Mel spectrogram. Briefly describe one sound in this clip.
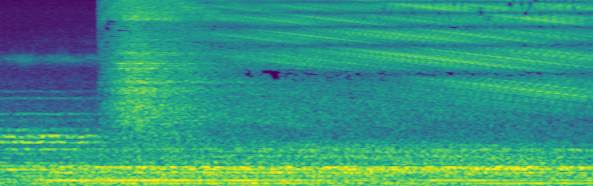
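A magical energy burst swells into a loud, steady whooshing roar.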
